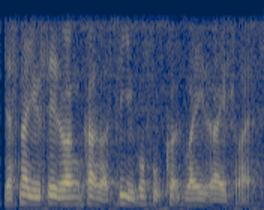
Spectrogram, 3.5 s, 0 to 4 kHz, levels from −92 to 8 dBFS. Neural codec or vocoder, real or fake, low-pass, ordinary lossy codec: codec, 24 kHz, 3.1 kbps, DualCodec; fake; 3.6 kHz; AAC, 32 kbps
